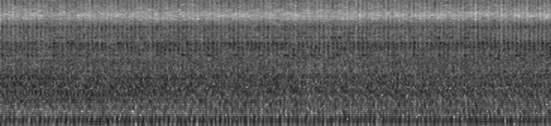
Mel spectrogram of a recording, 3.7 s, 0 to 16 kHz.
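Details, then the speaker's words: RAM 5500 with 6.7L Cummins diesel idling right after upper fuel filter replacement and priming; fired up almost instantly. Steady, even idle with a brisk, regular clatter and no misses or surging, a healthy normal idle. "Now we're running, we fired right up. Okay, let's go outside. Yeah, it's running."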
